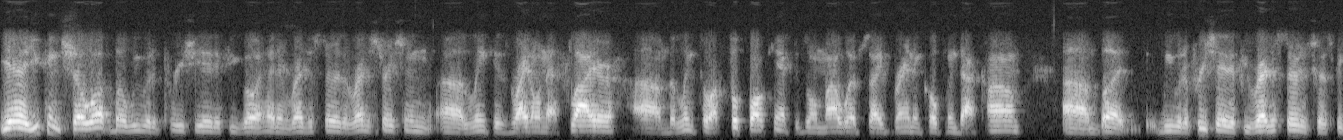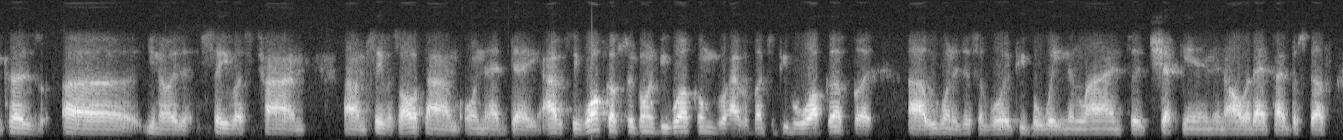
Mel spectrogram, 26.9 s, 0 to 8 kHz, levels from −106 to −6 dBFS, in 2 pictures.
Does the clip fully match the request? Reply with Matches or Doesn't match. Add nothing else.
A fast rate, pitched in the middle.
Doesn't match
